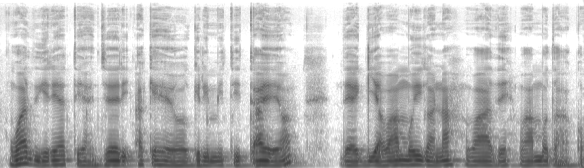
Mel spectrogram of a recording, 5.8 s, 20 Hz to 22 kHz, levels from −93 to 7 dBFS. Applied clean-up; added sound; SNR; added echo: none; none; none; none.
